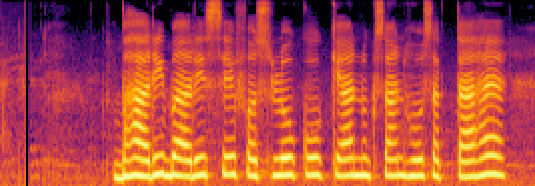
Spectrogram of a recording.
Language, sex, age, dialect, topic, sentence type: Hindi, female, 18-24, Marwari Dhudhari, agriculture, question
